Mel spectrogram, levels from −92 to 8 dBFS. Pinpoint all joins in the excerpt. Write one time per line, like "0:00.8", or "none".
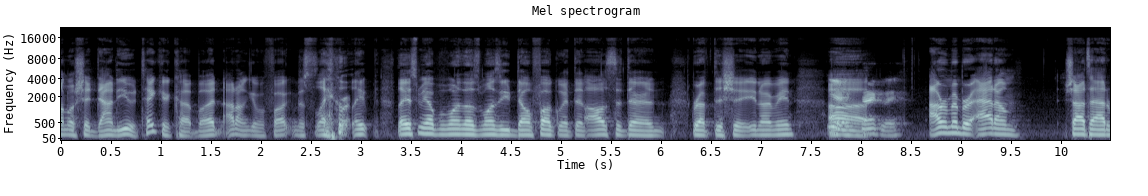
0:05.2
